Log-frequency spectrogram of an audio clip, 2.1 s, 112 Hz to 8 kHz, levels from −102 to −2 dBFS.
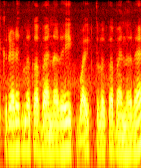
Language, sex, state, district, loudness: Hindi, female, Chhattisgarh, Rajnandgaon, -14 LUFS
